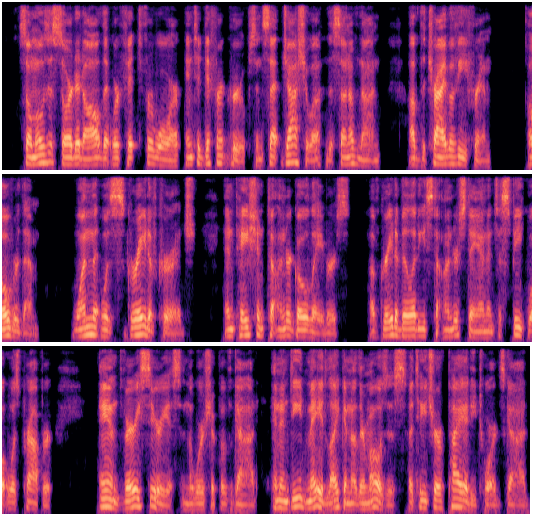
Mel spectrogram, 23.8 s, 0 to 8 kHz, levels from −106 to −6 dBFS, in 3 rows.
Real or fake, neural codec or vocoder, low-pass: fake; vocoder, 44.1 kHz, 128 mel bands, Pupu-Vocoder; 7.2 kHz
